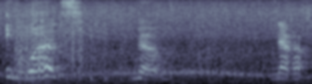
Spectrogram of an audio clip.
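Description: A woman's voice: sits high, very slow, background noise. A teenage girl playing a sorrowful, resolute young Victorian woman in a radio drama, speaking earnestly and formally. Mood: sorrowful, firm.

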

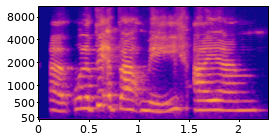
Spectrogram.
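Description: A woman's voice: high-pitched, measured pace. Chatty English woman on a video call. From England. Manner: lively, laughing, chatty. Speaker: guest author. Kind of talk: casual video call chat. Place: home room.

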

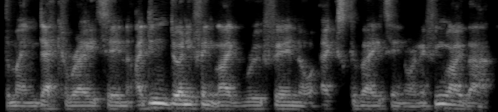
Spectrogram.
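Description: A man in his thirties with a lowish voice chats over a video call from an echoey room at home. He rambles easily, full of fillers and restarts, as he tells his own story. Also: fairly even intonation, a little fast. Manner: chatty, with many fillers and restarts. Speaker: renovation company owner, guest. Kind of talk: casual interview.

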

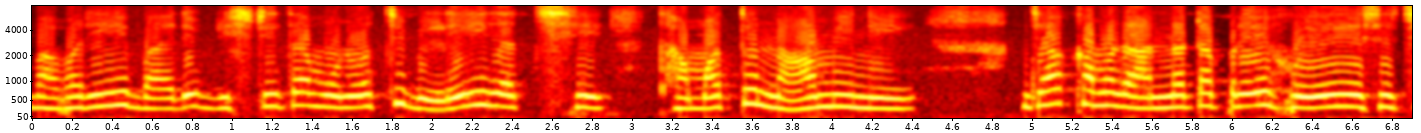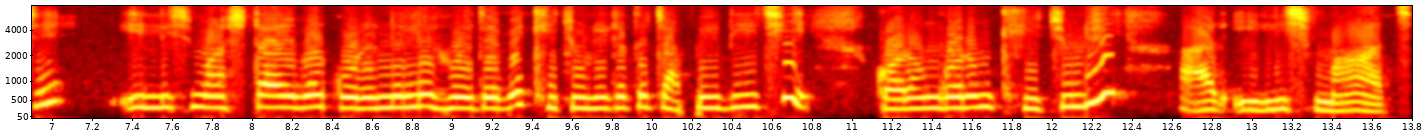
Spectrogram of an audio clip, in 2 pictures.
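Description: A woman's voice: sits high, fairly even intonation, a little fast, no echo, natural voice, rough recording. A woman playing a caring village housewife and mother in a children's cartoon, talking in a homely, chatty way. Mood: contented. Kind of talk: Bengali children's cartoon story dialogue.

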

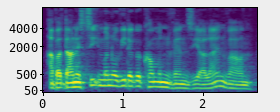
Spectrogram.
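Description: An actor playing a shrewd, insistent police inspector who probes and presses a suspect in a radio crime drama. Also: male voice, mid-range voice, lively intonation, racing, close to an everyday voice. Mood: insinuating. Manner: probing, pointed, pressing questions.

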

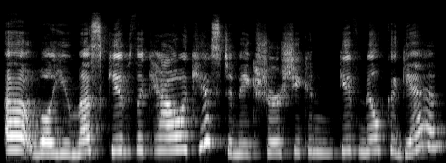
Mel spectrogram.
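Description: Woman playing an exasperated high-voiced mother. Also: moderate pace, fairly bright tone. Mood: insistent. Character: exasperated, insistent farm mother of many children.

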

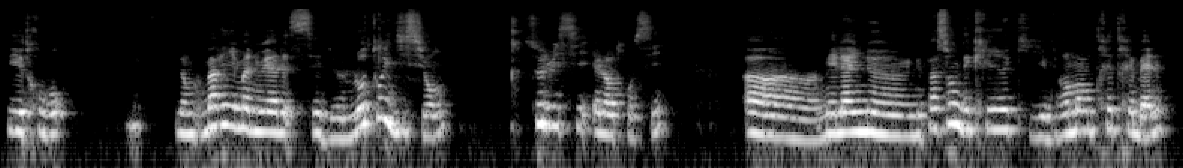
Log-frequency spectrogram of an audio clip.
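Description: A woman's voice: on the high side, moderate pace, mellow. A woman, chatting casually and enthusiastically to the camera as a book vlogger. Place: small furnished room at home, indoors.

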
